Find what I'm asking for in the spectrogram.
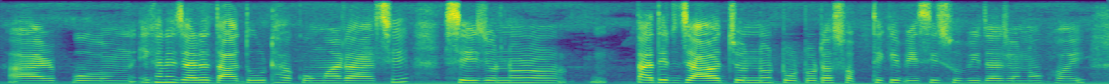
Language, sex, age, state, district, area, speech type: Bengali, female, 30-45, West Bengal, Paschim Medinipur, rural, spontaneous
